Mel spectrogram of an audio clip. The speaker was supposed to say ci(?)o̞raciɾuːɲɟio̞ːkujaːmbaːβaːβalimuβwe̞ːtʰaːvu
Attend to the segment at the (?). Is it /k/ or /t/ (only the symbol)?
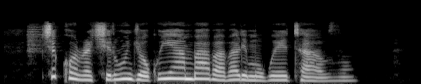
k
